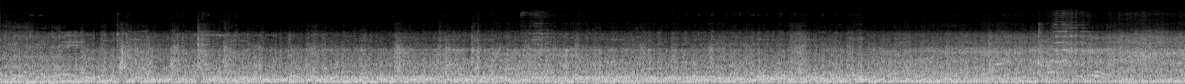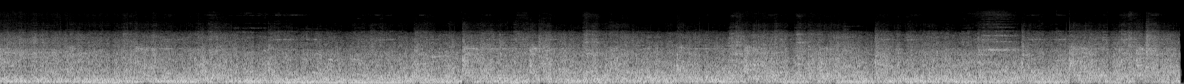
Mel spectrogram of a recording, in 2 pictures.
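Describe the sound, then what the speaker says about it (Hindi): A Green Line train arrives at a station with a loud, continuous rumble of rail cars and wheels, and faint clatter and squeal as it comes to a stop. "इनकी ट्रेन आ चुकी है। ये फाइनली पहुंच चुके हैं हमारे पास। ओके जी, ट्रेन रुक गई है।"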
